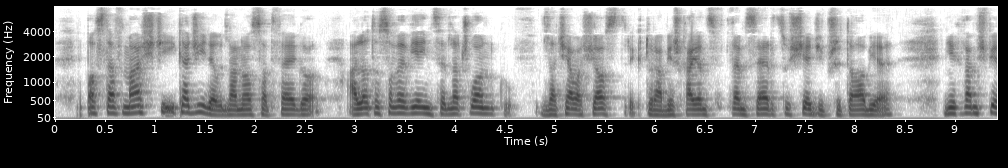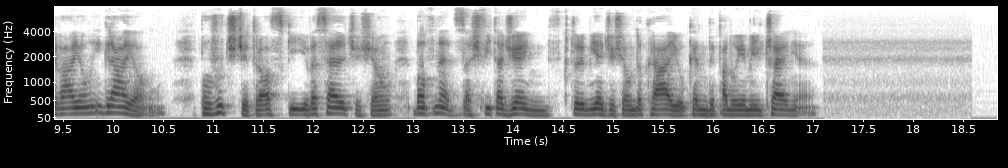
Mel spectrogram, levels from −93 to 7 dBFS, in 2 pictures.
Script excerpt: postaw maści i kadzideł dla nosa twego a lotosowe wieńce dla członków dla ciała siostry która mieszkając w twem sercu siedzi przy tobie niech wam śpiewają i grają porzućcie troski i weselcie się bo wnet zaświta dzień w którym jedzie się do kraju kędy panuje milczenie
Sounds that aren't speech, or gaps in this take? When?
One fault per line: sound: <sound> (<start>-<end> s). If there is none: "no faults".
no faults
